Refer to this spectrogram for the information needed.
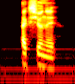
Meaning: inflection of actionner: 1. second-person plural present indicative 2. second-person plural imperative
- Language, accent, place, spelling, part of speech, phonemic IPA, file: French, France, Lyon, actionnez, verb, /ak.sjɔ.ne/, LL-Q150 (fra)-actionnez.wav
